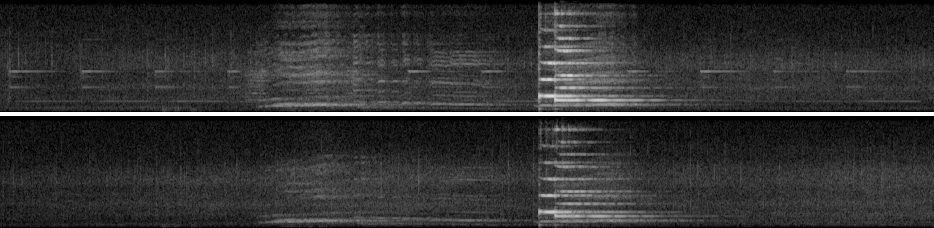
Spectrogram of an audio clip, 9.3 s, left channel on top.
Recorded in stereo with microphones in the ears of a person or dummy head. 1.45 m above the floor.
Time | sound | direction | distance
2.6 | laughter | 70° left (ahead or behind) | 4.5 m
5.4 | an alarm | 40° left (ahead or behind) | 1.0 m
